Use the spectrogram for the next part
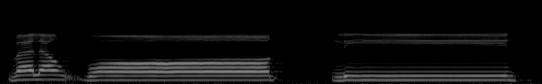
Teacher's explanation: اس مد کو 5 الف کی مقدار میں لمبا کریں گے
